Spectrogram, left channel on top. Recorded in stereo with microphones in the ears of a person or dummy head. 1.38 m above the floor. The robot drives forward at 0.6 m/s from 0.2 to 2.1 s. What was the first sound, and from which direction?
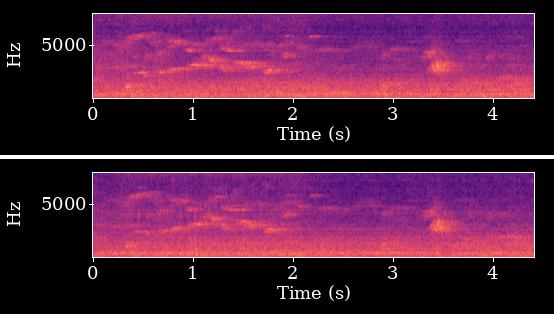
An insect, 40° left (ahead or behind).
